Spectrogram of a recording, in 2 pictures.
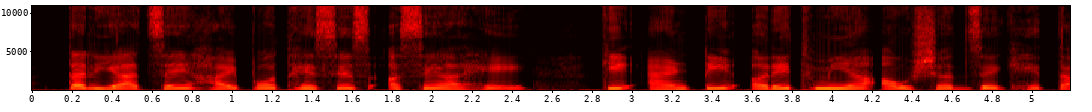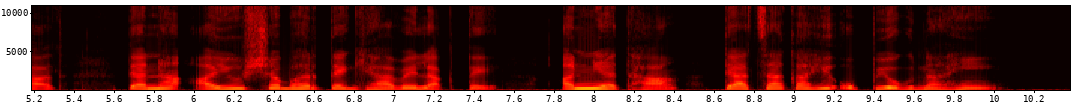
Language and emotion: Marathi, neutral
